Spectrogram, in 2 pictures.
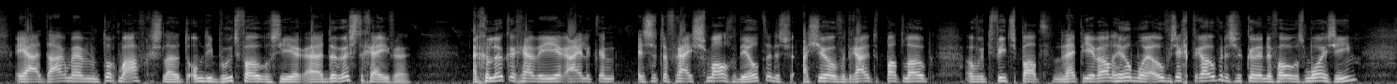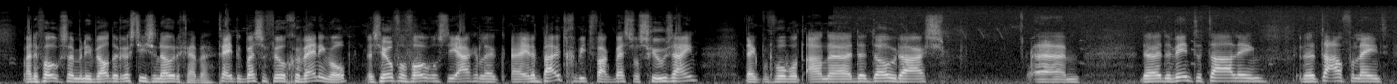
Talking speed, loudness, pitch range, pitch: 225 wpm, -17 LUFS, 125-150 Hz, 140 Hz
